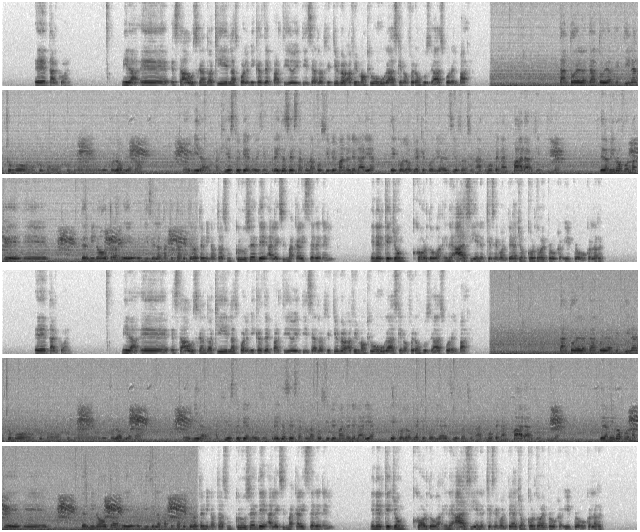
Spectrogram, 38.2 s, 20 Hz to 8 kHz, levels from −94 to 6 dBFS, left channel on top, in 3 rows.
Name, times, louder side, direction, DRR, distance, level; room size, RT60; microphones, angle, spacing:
voice 1, 0.7-1.4 2.4-9.3 11.2-15.6 16.3-23.9 24.7-26.4 27.0-32.1 32.8-37.5, equal, 5° right, 0.6 m, -19 dB
sound 1, 9.8-29.4, right 3 dB, 45° right, 0.6 m, -24 dB
6.1 x 2.2 x 2.3 m
head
